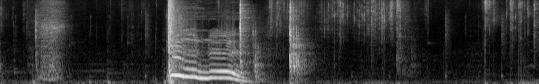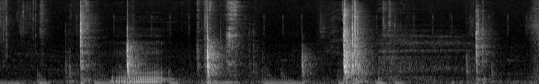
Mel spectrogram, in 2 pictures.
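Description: Garlic is chopped with a knife on a wooden cutting board during cooking of chicken adobo, sounding as scattered sharp thunks and taps, with a louder burst early on and quieter irregular knocks after.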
